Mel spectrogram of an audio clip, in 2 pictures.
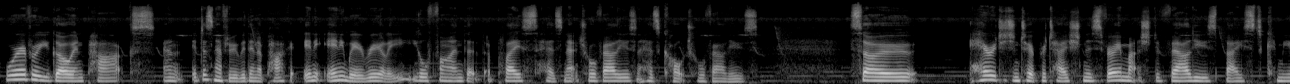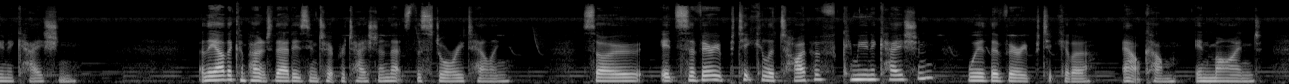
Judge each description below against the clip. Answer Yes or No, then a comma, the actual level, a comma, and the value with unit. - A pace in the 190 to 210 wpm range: No, average, 155 wpm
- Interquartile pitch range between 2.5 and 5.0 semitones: Yes, average, 3.7 semitones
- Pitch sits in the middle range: Yes, medium, 165 Hz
